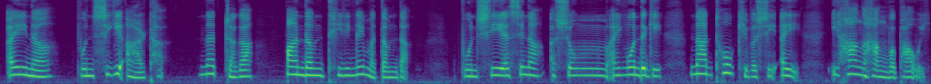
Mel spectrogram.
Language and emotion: Manipuri, sad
